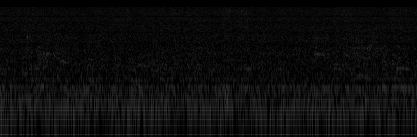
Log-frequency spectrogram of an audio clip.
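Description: Faint steady low hum over quiet room tone, with no distinct handling sounds standing out.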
